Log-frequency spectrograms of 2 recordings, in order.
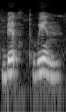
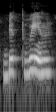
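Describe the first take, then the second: First: The stress is on the first syllable. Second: The stress is on the second syllable. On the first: The speaker calls it wrong. "not between" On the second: The speaker calls it right. "the stress second syllable"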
